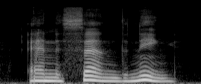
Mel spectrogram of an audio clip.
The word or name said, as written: sändning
